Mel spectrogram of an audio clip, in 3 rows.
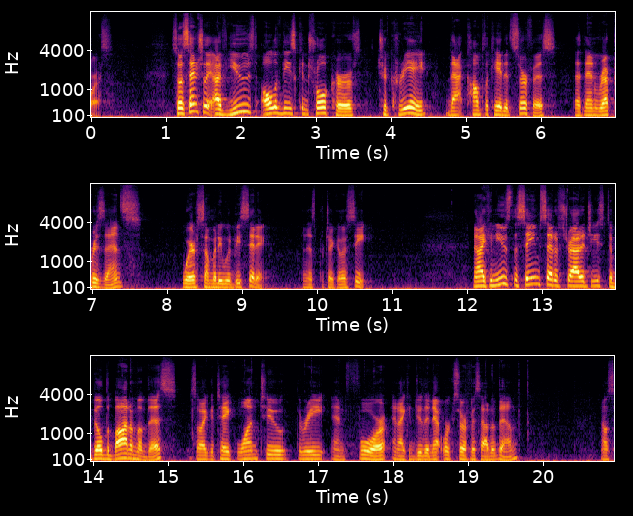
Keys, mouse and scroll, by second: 1.4 right click, 4.0 click, 6.6 right click, 11.2 scroll, 13.4 right click, 14.5 click, 16.2 shift+click, 17.0 click, 17.8 click, 18.7-19.7 typing, 19.7 Return.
